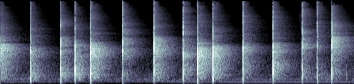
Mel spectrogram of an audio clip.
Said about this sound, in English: Let's try that one more time, and we're going to clap instead of saying the letters.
